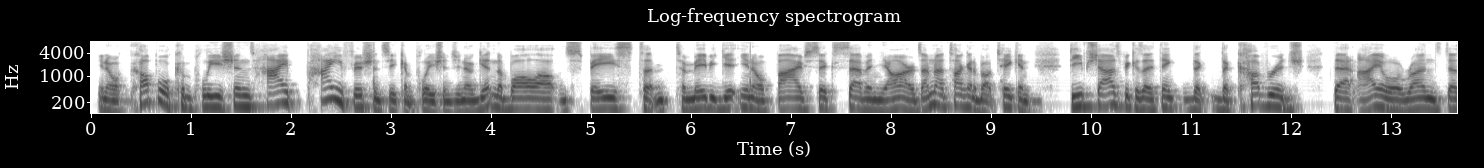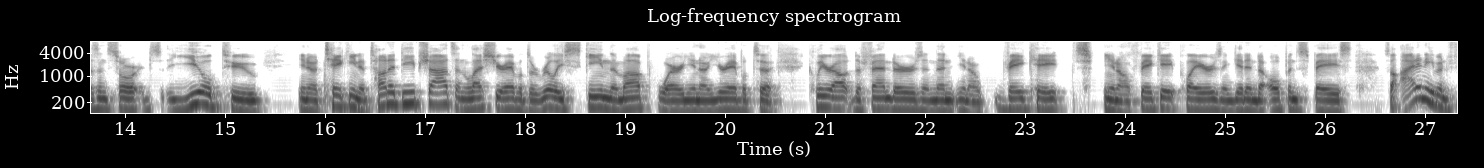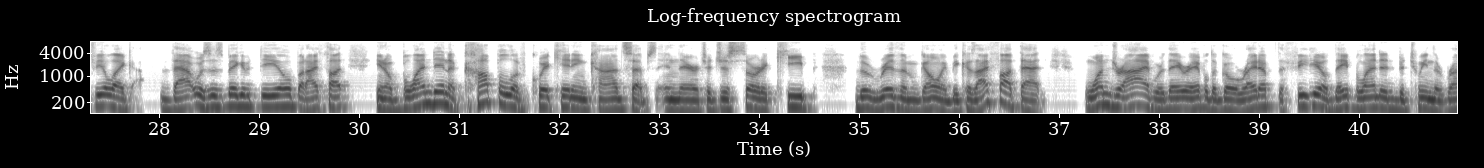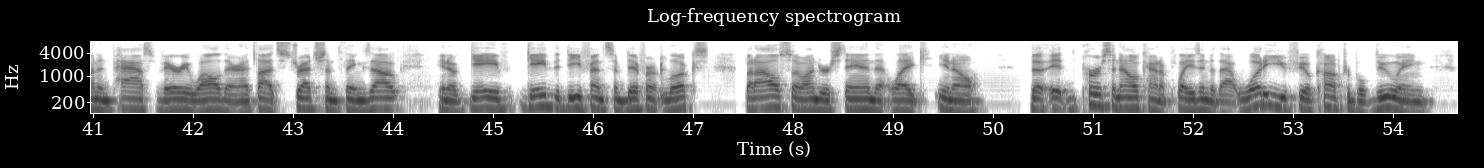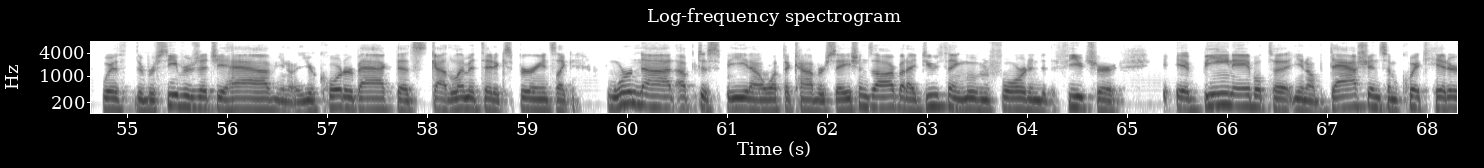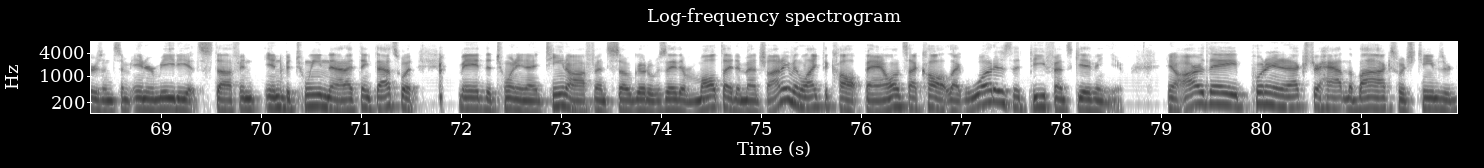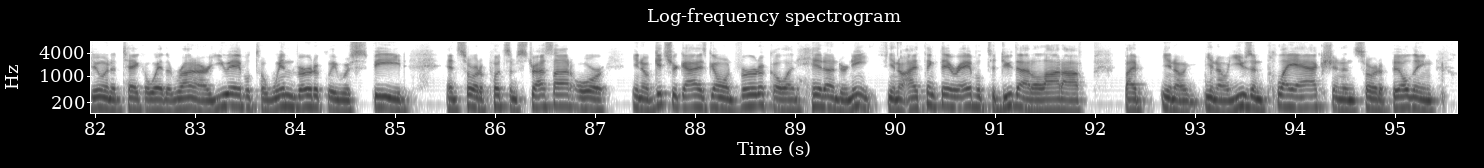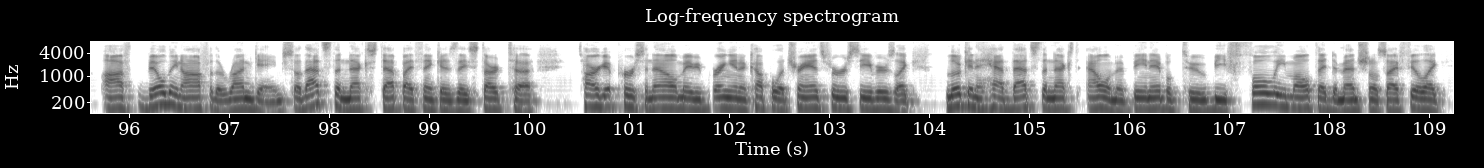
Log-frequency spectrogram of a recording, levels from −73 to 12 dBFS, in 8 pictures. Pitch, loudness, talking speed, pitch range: 130 Hz, -17 LUFS, 215 wpm, 120-145 Hz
